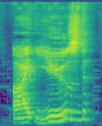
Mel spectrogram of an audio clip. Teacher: So again, no E sound, and the S has a Z sound.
